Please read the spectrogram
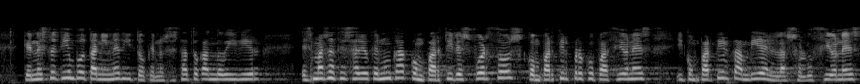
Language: Spanish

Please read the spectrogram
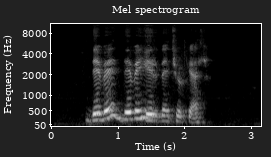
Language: Turkish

